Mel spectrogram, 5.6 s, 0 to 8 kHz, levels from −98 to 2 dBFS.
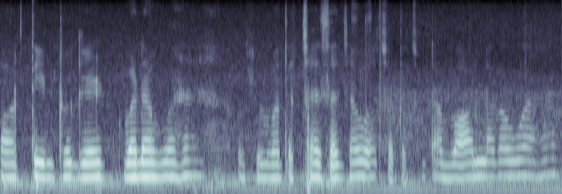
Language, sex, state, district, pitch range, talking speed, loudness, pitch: Hindi, female, Bihar, Vaishali, 175-185 Hz, 180 wpm, -19 LUFS, 180 Hz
